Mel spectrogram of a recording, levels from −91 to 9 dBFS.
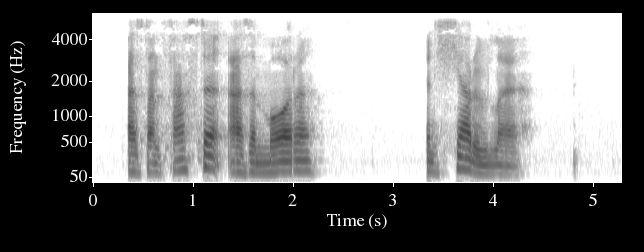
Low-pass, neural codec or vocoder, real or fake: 5.4 kHz; none; real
